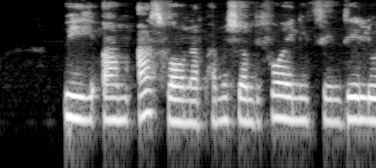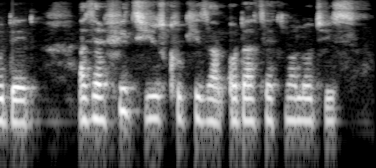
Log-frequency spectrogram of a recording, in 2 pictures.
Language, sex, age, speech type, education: Nigerian Pidgin, female, 15-29, spontaneous, tertiary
